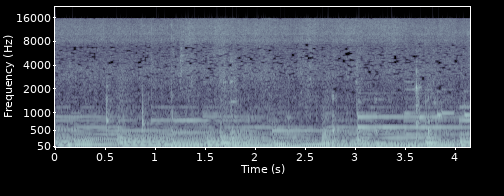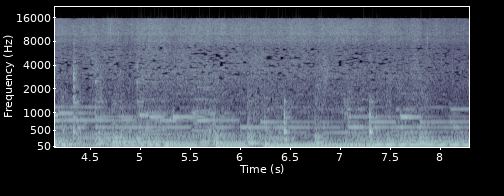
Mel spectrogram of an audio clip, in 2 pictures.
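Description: Oil sizzling in a wok as fish cake strips, garlic and ginger are stir-fried, with a wooden spatula scraping and clicking against the pan. Background music with held notes plays along.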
